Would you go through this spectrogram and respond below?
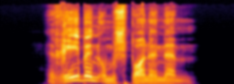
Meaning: strong dative masculine/neuter singular of rebenumsponnen
- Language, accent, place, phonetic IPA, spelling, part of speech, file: German, Germany, Berlin, [ˈʁeːbn̩ʔʊmˌʃpɔnənəm], rebenumsponnenem, adjective, De-rebenumsponnenem.ogg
